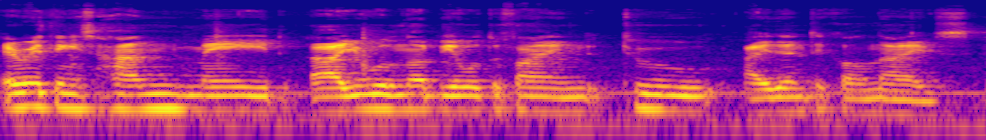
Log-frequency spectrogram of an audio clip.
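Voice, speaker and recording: A man with a non-native accent speaks at a medium pitch and a moderate pace. His intonation is fairly even, and the room echo is audible. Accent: foreign. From outside the US. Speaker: knife enthusiast. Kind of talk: product review. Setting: filmed by his wife. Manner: hesitant, many fillers.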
